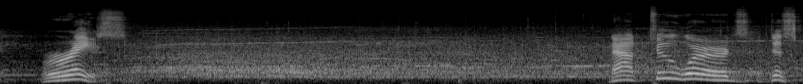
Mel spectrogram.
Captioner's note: applause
